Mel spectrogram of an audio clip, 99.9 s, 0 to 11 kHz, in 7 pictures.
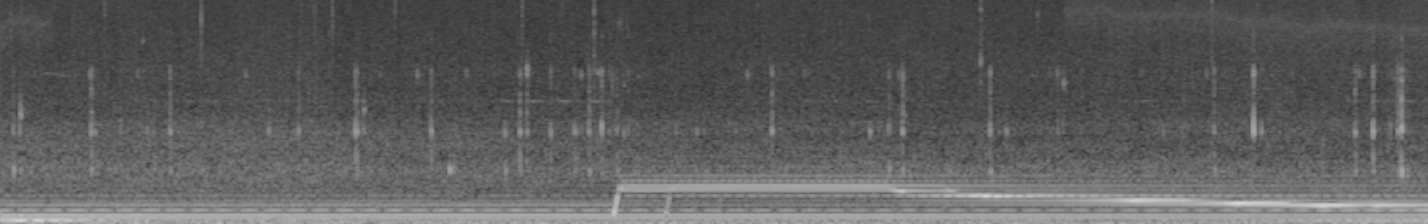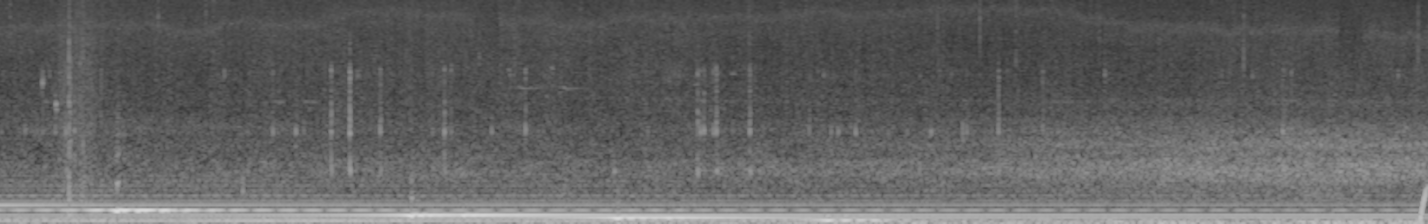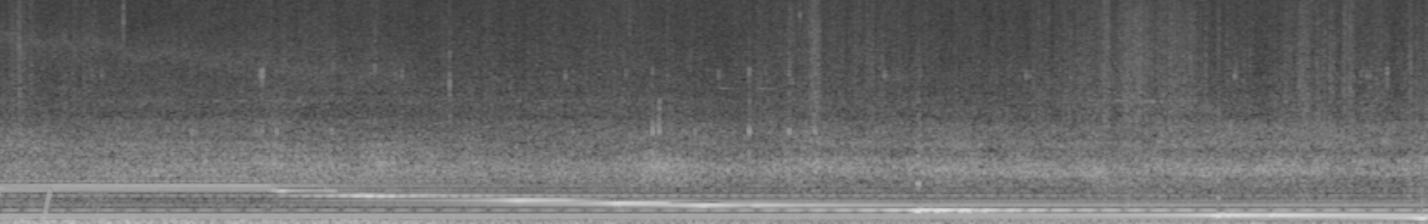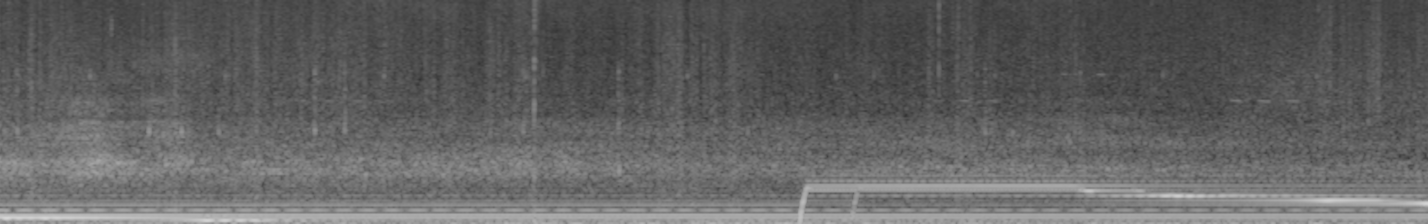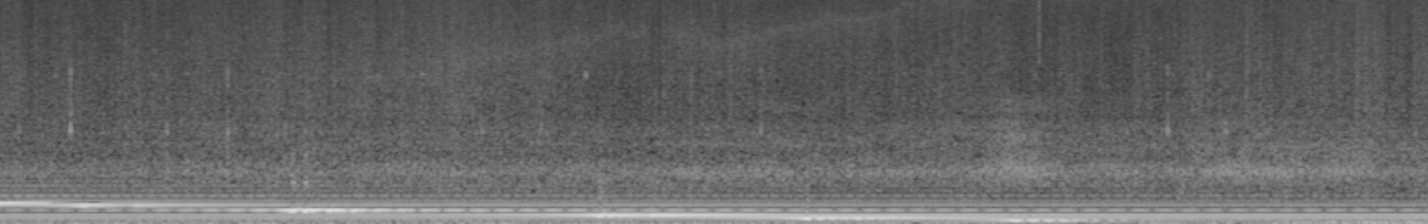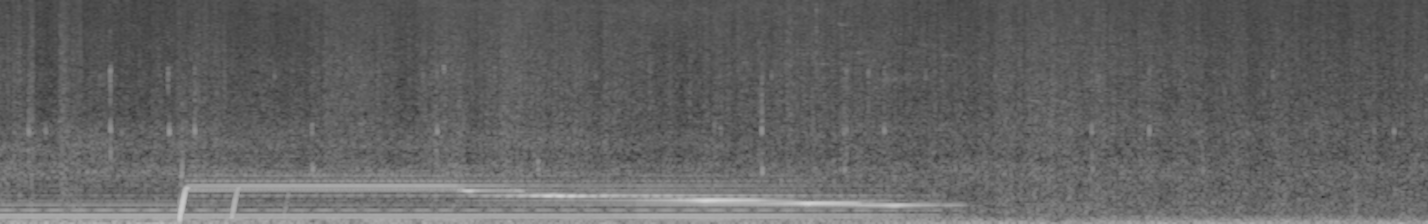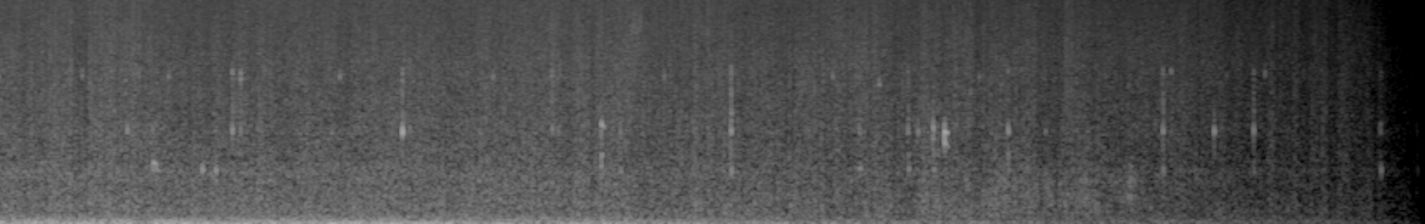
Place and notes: {
  "title": "Wave Farm, Acra, NY, USA - Wave Farm streams",
  "date": "2020-03-24 09:30:00",
  "description": "Mix of live streams and open mics at Wave Farm in New York's Upper Hudson Valley made on the morning of March 24 including Soundcamp's Test Site of the Acoustic Commons 1, Zach Poff's Pond Station, and Quintron's Weather Warlock.",
  "latitude": "42.32",
  "longitude": "-74.08",
  "altitude": "228",
  "timezone": "America/New_York"
}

